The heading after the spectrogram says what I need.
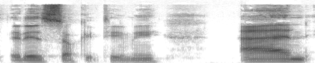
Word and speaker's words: SOCKITTOME: Uh, so it's pronounced socket tumi which is like crammed all the words together to make one word which people can sometimes mispronounce but it's it is socket to me and it's it it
